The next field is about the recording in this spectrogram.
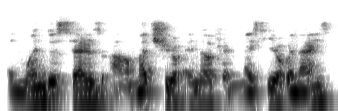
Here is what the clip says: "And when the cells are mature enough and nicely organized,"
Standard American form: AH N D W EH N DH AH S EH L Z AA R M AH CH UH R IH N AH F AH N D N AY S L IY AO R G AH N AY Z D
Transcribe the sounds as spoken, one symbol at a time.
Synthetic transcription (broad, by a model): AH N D W EH N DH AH S EH L Z AA R M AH CH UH R IH N AH F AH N N AY S L IY AO R G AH N AY Z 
